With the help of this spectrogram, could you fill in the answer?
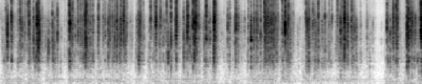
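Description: A thin, empty, clear plastic bag is squeezed and crumpled with the fingers. It makes dense, bright crinkling and crackling in continuous overlapping bursts, with almost no low end and brief quieter gaps between squeezes.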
